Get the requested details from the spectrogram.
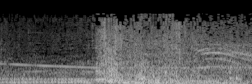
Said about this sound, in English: Dispatch, he just crashed into a tree.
